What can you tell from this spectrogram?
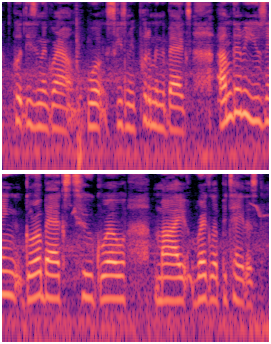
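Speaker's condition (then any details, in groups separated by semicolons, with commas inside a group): No condition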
